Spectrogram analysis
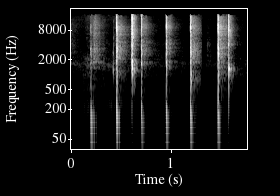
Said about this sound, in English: You look at the timeline, the claps are all over the place. Clearly.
